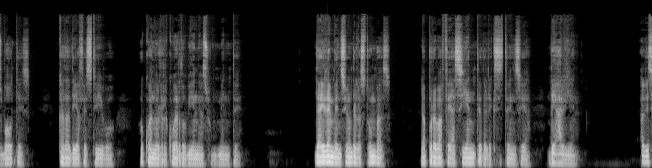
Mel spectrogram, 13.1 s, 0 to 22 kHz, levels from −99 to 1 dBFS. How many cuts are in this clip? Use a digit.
1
